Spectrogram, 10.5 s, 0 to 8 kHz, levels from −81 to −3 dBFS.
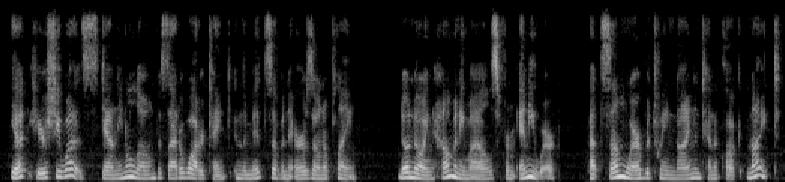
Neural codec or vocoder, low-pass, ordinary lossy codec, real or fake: none; 7.2 kHz; Opus, 64 kbps; real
